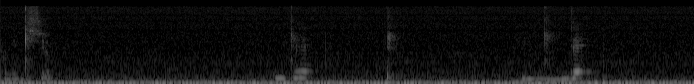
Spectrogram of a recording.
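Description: A young woman speaks softly in short, quiet bursts.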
